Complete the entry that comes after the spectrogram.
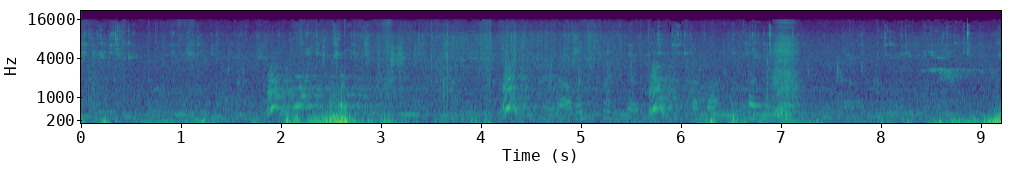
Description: Wind is blowing while people talk then a bark from a dog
